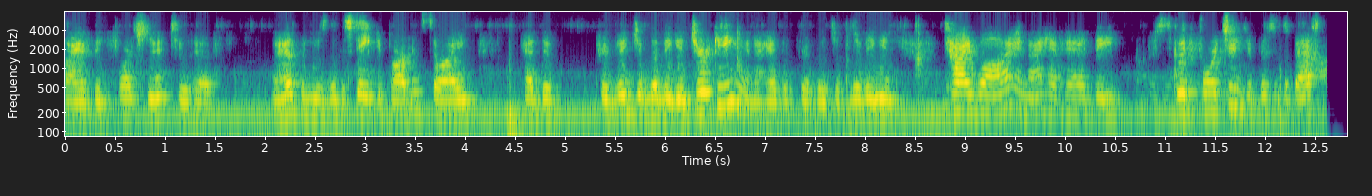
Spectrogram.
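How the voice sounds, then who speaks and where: A woman with an American accent speaks at a fairly low pitch. Noticeable background noise and audible room echo fill the recording. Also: ordinary pitch variation. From California. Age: 70s. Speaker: interviewee. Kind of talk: oral history interview.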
